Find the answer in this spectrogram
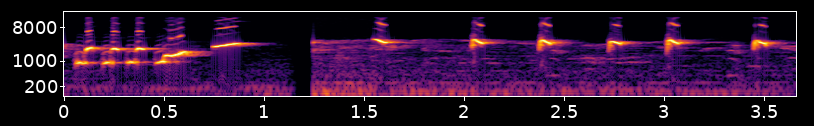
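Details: White-rumped shama song played to provoke other shamas into singing: rising whistled notes, then a series of sharp high chips repeated about every third of a second.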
